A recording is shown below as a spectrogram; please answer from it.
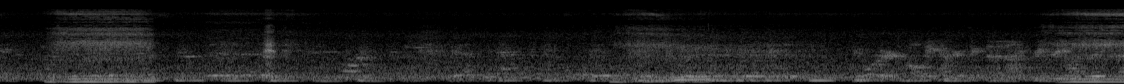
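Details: Person asleep snoring: rough, fluttering snores, partly masked by steady background noise and faint television or music.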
